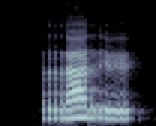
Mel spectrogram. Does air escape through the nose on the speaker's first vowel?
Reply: no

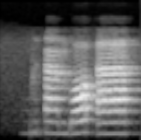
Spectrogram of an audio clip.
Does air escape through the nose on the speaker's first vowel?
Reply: no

